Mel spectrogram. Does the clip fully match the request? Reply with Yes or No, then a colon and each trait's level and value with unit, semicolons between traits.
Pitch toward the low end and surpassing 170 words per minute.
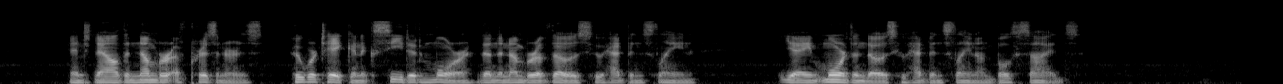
No: very low, 90 Hz; average, 150 wpm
